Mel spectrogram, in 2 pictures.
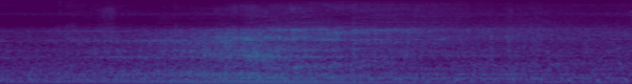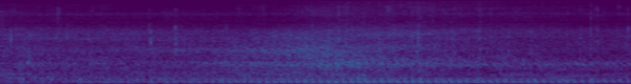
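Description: Two motorbikes riding past one after the other, each engine swelling up and fading away; the first is loudest about two seconds in, the second about six and a half seconds in.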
